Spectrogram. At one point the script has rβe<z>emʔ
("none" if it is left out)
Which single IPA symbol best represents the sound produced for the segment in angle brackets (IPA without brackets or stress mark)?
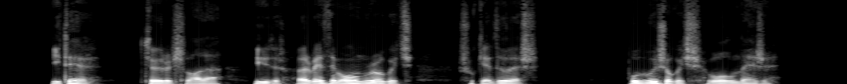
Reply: z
